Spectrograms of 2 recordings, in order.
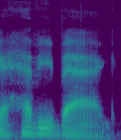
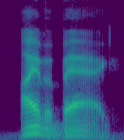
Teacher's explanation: Heavy ends with an E sound, like a heavy bag. Have ends on the V sound. I have a bag.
